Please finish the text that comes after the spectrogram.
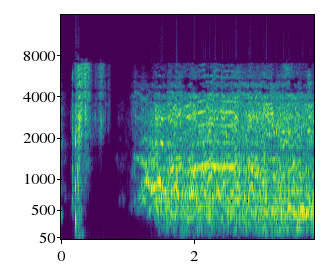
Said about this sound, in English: What's that chicken doing in the living room?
